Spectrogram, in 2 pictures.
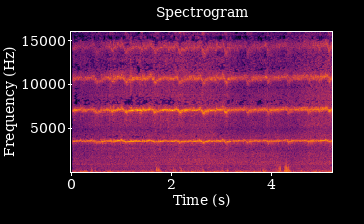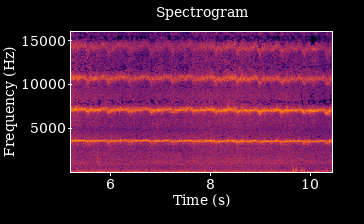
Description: My Vauxhall Astra J 1.4T is making weird noise not sure what it is, going to go to the garage to find out but was wondering if anyone knew what it could be.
